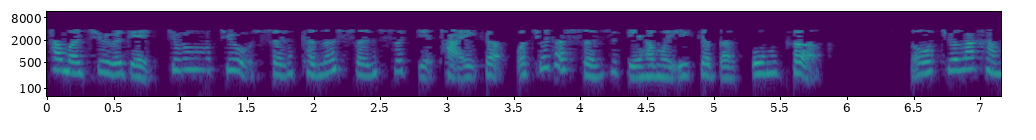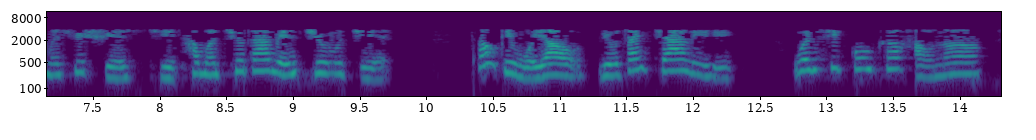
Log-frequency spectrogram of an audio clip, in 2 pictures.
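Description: A woman in her forties giving an earnest, emotional personal faith testimony, halting and repeating her words as she tells it. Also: fairly high pitch, lively intonation, husky, dry recording. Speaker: church member giving testimony. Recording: tinny phone-like dry sound.

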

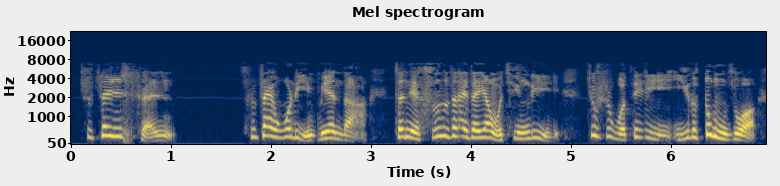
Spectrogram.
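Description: A woman's voice: a little high, slightly rough, dry recording, muffled recording. An older woman giving an earnest, rambling religious testimony, often ending phrases with little tag particles. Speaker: church member giving testimony. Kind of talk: casual spoken religious testimony.

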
